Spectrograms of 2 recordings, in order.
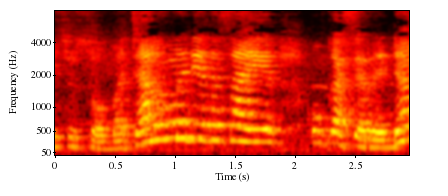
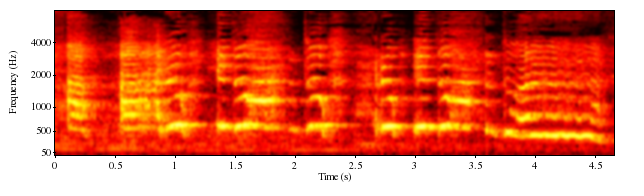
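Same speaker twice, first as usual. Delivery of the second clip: very high, loud panicked screaming; half-laughing panicked yell; terrified shriek; 8 dB louder, slower than usual. Acted. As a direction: scream like you've seen a ghost. Disciples seeing a ghost.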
